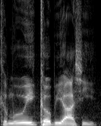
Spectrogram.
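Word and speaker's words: Kamui Kobayashi: your legal team on me he has wrecked kamui kobashi said it right you ow ow I mean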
